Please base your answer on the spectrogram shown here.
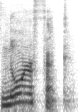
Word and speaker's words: Norfolk: It's Norfolk. I'd like to say some of these designs just really concern me. I know it kind of sounds like you're saying Norfolk, but it's pronounced Norfolk. It's not Norfolk.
